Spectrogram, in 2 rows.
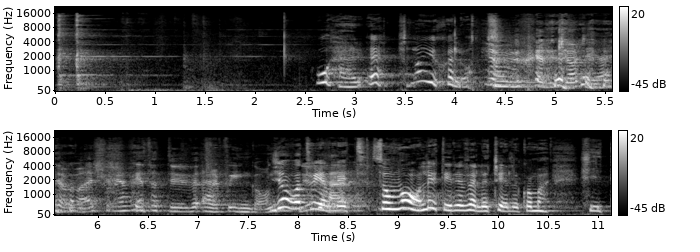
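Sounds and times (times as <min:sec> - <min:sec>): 
doorbell ringing: 0:00.0 - 0:02.6
speech: 0:02.8 - 0:11.1
laughter: 0:04.3 - 0:06.9.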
